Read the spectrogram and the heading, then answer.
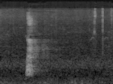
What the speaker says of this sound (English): dogs are barking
